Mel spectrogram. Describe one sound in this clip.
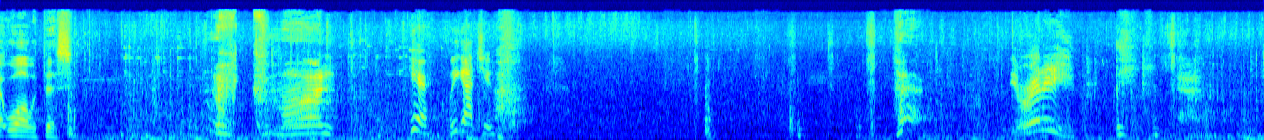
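A heavy wooden cart creaks and rumbles as it is pushed over stones.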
